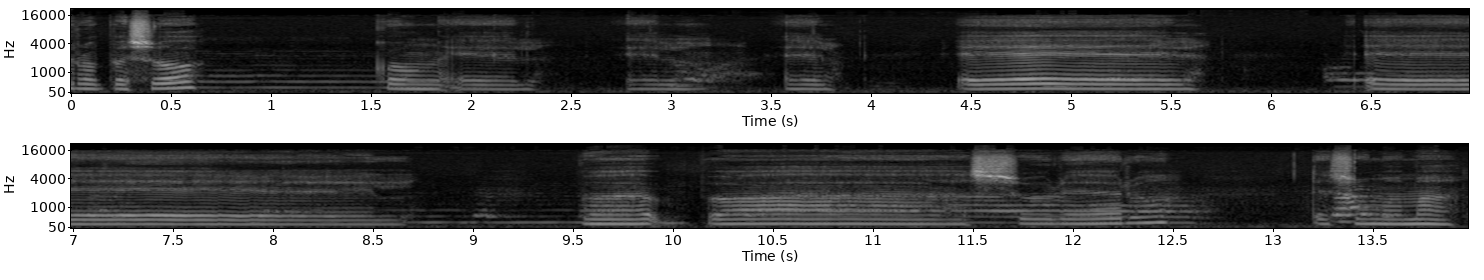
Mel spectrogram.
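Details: Child with stuttering, with word repetitions and prolongations.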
